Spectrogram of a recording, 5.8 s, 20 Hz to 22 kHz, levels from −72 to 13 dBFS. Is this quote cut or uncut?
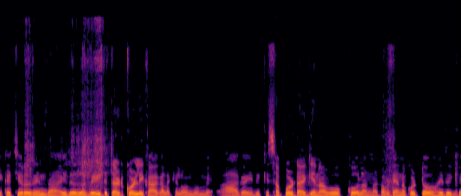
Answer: uncut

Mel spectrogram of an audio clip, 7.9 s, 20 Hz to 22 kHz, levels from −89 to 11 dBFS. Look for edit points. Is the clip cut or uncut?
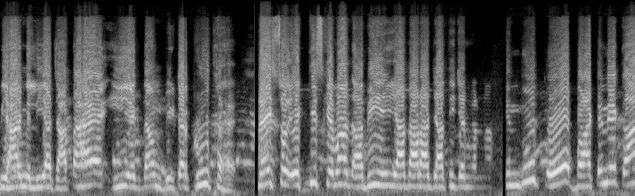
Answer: cut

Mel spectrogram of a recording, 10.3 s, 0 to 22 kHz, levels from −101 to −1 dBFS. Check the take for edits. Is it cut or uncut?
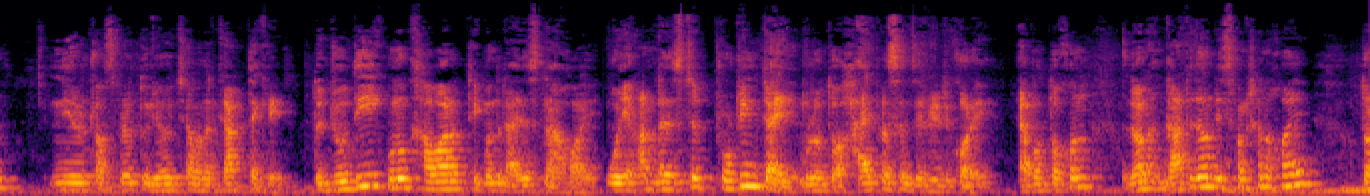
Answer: uncut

